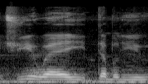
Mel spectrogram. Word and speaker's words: Huawei: So you might pronounce it different in different places, but it's Huawei, I think. The Chinese phone. Yeah, I think that's how you say it. Well, that's how you say it in Japan anyway.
